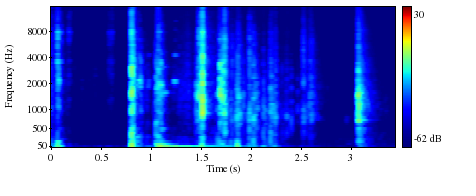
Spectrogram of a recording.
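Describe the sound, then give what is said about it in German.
A series of sharp plastic clicks and rattles as a cassette tape is unwrapped and inserted into a player, ending with one firm click after a short pause. Clear, no voices. “Kassette ist bereit. Bitte äh, packen Sie aus, legen Sie ein.”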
